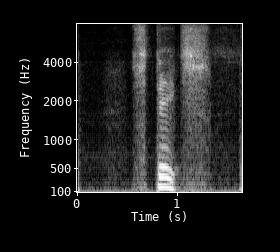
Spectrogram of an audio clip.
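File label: "steeds", Dutch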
